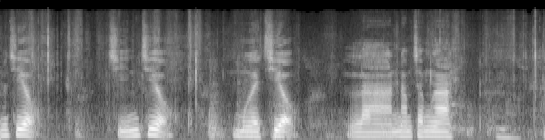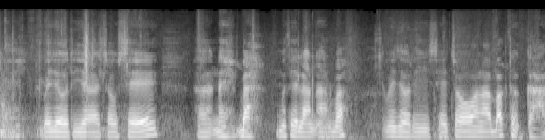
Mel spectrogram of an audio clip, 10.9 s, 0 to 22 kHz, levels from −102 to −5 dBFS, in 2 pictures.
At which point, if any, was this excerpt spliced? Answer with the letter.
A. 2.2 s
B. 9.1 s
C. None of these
B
